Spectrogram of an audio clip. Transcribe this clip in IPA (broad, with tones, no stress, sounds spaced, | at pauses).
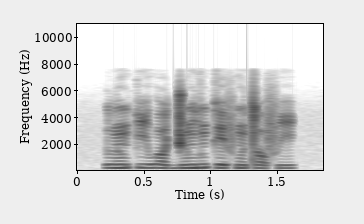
l ũ˦ k i˦ w ɔ˧ d͡ʒ ũ˦ ɡ ũ˦ k e˧ f ũ˧ t ɔ˨ f i˧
